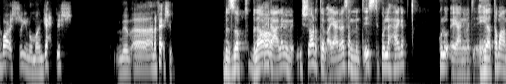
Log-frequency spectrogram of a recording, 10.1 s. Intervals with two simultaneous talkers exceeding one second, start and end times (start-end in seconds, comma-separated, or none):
none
